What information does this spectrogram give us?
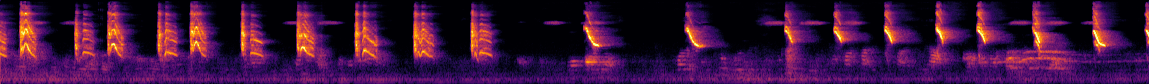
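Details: Energetic Long-tailed shrike delivering a fast run of rasping downward-slurred notes, about two a second, then a brief pause and another string of harsher, scratchy chirps.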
